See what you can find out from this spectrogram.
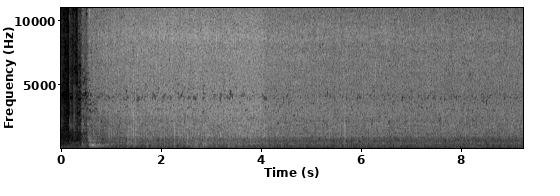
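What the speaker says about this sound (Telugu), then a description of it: "ఈ టైం అంతా పోయి మంచిగా వేగేదాకా వేపుకోవాలి ఈ పాలకూరని" Chopped spinach fries in a couple of tablespoons of oil in a pan, giving a loud, steady sizzle that begins abruptly, holds strong, then eases slightly and continues evenly with no voices.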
